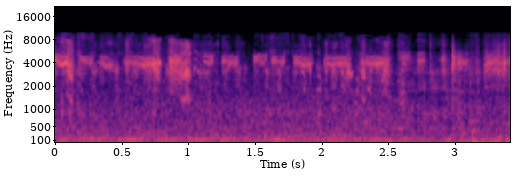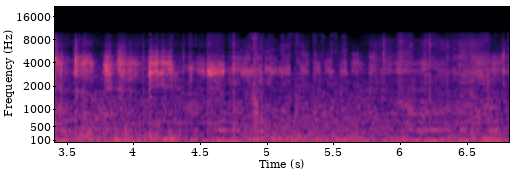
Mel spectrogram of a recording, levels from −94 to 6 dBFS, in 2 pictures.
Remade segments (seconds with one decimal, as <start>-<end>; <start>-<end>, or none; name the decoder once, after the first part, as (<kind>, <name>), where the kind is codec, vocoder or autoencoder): 2.5-4.8 (codec, SNAC); 5.7-6.8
